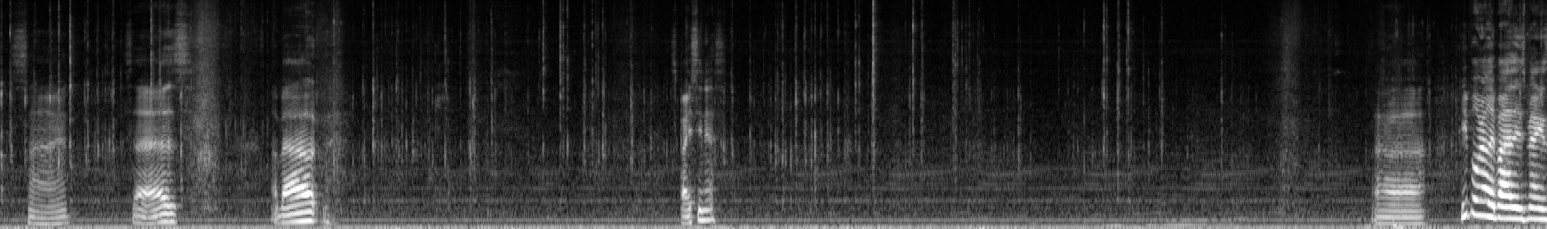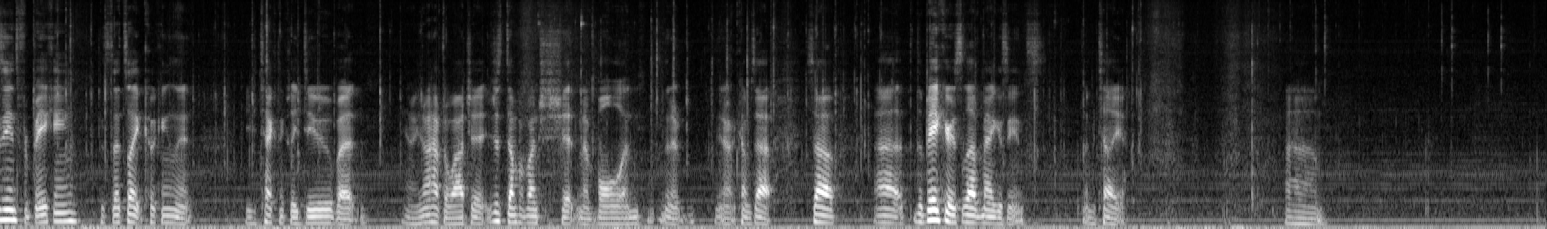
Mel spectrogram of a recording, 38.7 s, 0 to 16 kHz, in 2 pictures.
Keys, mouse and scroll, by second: 0.0-2.8 typing, 6.5 typing, 8.4-10.9 typing, 14.4 Return, 18.2 Down, 18.5 Down, 20.1 Up, 20.8 ctrl+v, 22.5 Up, 22.8 Right, 23.1 Down, 23.2 Down, 23.6 Right, 24.1 Left, 24.4 Left, 24.8 Right, 27.6 2, 28.5 BackSpace, 28.7 BackSpace, 29.4 Right, 29.7 Right, 29.9 Right, 30.2 Right, 33.0 ctrl+shift+Left, 33.4 ctrl+shift+Left, 35.9 click, 37.5 click, 38.1 click, 38.5-38.6 scroll.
